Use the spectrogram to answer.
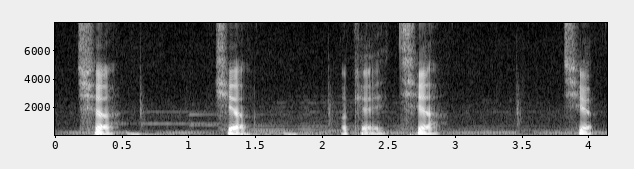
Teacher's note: It's made by keeping the tongue flat, okay, and putting the tip of the tongue behind the, oh, not again, and then blowing a puff of air out of the mouth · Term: the Q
